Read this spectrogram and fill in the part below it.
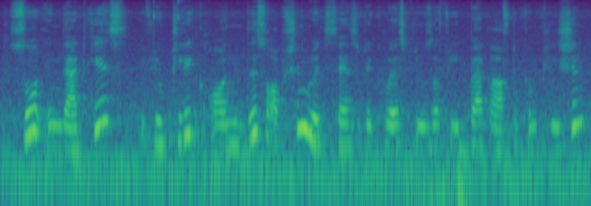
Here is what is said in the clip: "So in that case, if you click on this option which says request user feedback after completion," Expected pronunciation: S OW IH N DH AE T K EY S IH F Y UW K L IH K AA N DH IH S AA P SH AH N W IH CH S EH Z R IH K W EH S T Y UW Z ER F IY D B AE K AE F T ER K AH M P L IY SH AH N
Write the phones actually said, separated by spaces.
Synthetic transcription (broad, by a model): S OW IH N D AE T K EY S IH F Y UW K L IH K AA N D IH S AA P SH AH N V IH CH S EH Z R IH K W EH S T Y UW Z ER F IY D B AE K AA F T ER K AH M P L IY SH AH N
